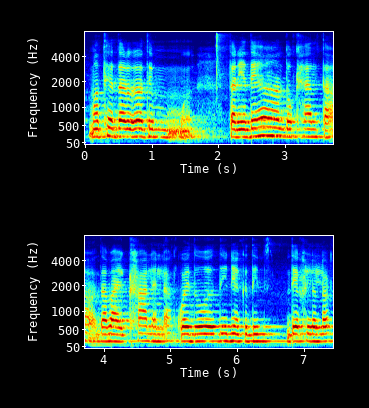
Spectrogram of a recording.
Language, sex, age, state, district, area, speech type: Maithili, female, 30-45, Bihar, Samastipur, urban, spontaneous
